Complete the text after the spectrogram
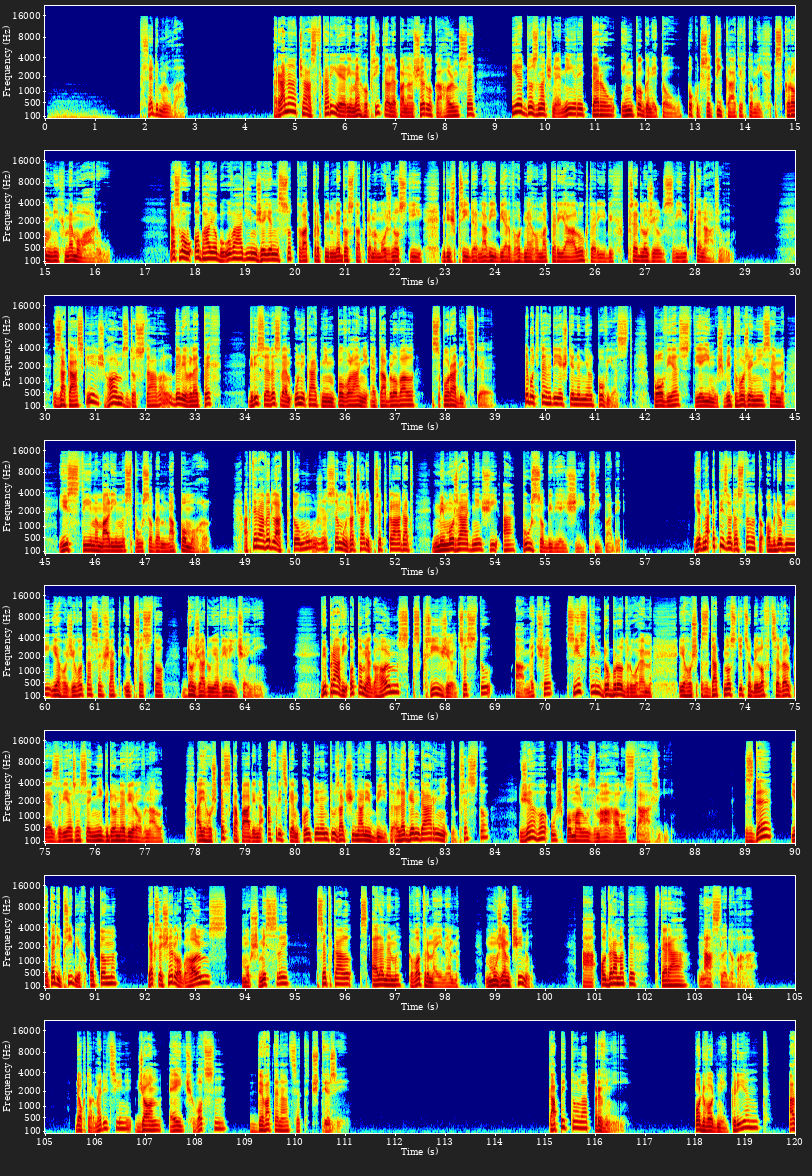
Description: Sherlock Holmes a Ďáblův prach audiokniha
Ukázka z knihy
• InterpretVáclav Knop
